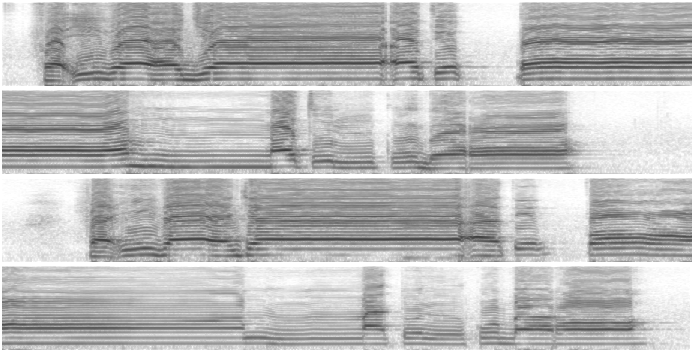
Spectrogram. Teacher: Kemudian ini huruf to yang bertasydid dan setelahnya ada alif. Ini adalah derajat yang paling tebal, yaitu huruf to yang berharokat fathah, kemudian setelahnya ada alif. Dan ini matnya mat lazim.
